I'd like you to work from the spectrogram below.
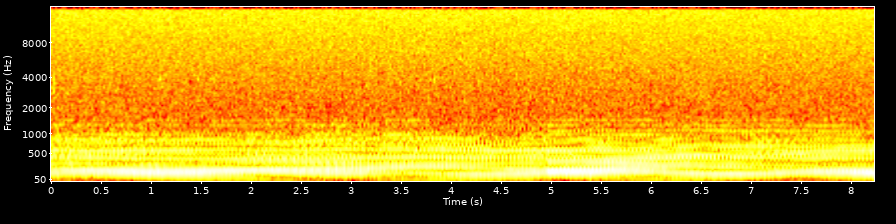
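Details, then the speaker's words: Therapeutic ultrasound unit running in pulsed mode, pulse ratio 1:4, one-minute-per-treatment-head dosing giving five minutes total: steady electrical hum with fast, even pulsing during treatment. "i'm going to switch the machine on now working on the principle of one minute of ultrasound per treatment head"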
